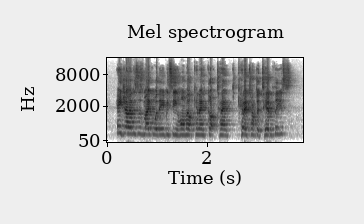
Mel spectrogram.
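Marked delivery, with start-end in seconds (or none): 1.8-3.7 pitch rising upward on please. Demonstrating how an inexperienced caller asks for someone: rising pitch on please. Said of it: "It goes up".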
